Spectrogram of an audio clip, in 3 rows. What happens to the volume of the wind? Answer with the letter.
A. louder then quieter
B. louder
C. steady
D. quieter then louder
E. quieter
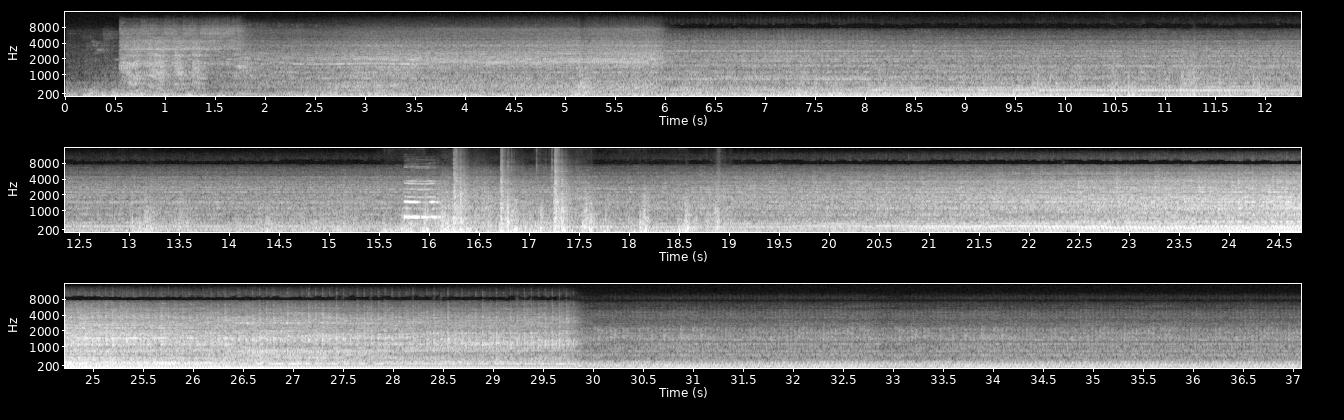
B.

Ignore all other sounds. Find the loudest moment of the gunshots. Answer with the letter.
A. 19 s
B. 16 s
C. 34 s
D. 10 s
B.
